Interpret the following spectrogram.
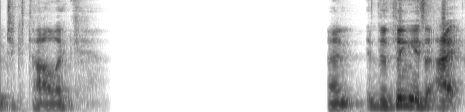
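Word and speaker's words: TikTok: Um or as Andrew Zelling would have it, Titilac, which is an interesting pronunciation for Tik Tok.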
